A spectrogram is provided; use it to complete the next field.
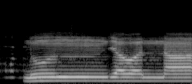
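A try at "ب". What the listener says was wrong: নুন নয়, এটা নিচে নোক্তা আছে, নিচে নোক্তা আছে, বা।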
